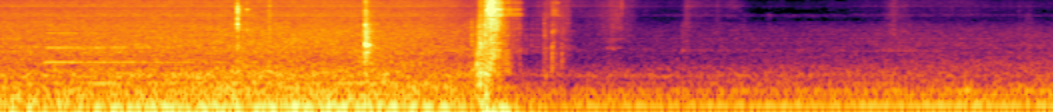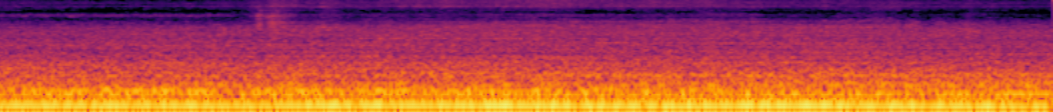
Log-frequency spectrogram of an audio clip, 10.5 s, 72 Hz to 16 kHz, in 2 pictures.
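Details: 2010 Toyota Tundra SR5 V8 after secondary air injection valve replacement, fuel rail primed and restarted; brief clatter then a deep, steady low rumble with no misses or ticking; normal idle.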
